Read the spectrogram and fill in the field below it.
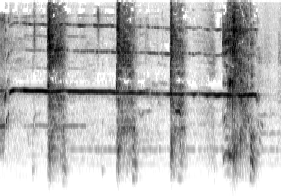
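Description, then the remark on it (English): Four short, harsh screaming bursts come through a distorted phone line, evenly spaced and loud, with a faint steady tone humming underneath throughout. “Scream. I love it. That's a good scream.”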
